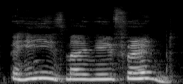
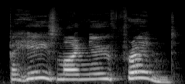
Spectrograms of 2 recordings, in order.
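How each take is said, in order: First: It is said in a mocking babyish voice. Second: It is said simply in a plain voice.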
